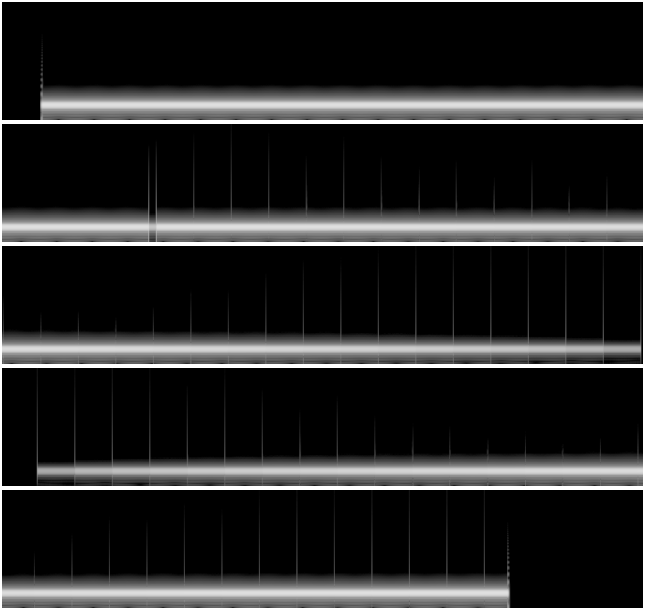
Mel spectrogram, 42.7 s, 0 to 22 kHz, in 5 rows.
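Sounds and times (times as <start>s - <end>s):
401 Hz tone: 0.5s - 41.0s.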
